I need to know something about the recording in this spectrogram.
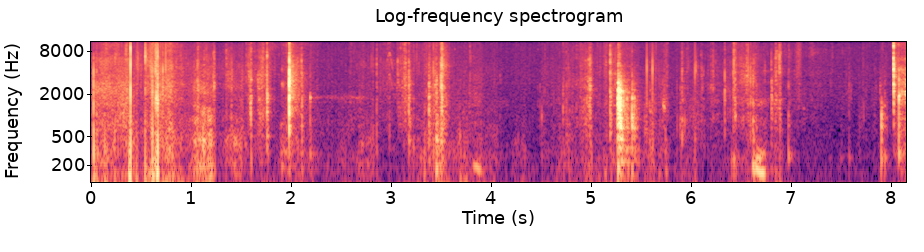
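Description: Cards are laid down one by one on a wooden table.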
